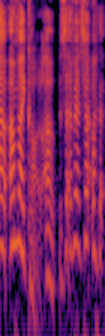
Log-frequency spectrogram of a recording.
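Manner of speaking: light, poppy, high voice. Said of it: "just kind of like very like poppy".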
